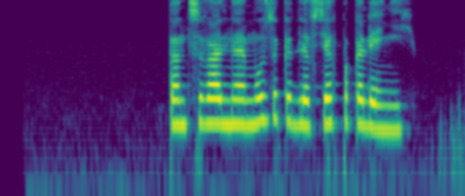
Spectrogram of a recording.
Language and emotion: Russian, neutral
